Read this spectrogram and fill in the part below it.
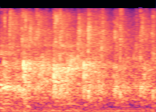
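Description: Audience applause at a youth sharing event, a steady dense wash of clapping filling the whole short moment at moderate level with no talk over it.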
